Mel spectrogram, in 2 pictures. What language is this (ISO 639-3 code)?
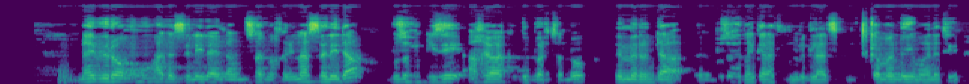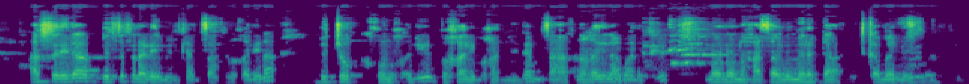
tir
